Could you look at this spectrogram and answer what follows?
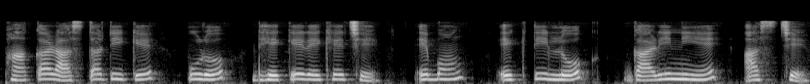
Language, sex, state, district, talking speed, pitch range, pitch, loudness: Bengali, female, West Bengal, Jalpaiguri, 80 wpm, 215-245 Hz, 230 Hz, -16 LUFS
